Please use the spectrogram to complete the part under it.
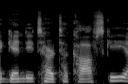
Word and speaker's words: Genndy Tartakovsky: Yeah, so this one is actually by Genndy Tartakovsky. I think that's how you pronounce his name.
